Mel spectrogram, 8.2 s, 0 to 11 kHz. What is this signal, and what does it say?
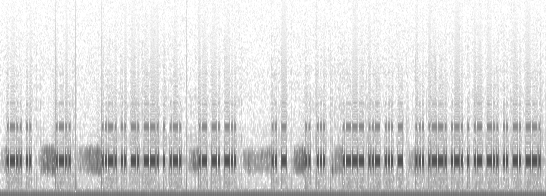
Morse code, heard as a keyed tone, about 46 wpm, 600 Hz. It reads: LIL FINGER AND IT IS JUST SPREADING
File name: archived / CRSnet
